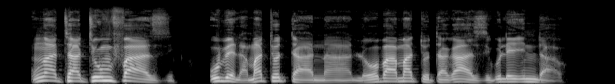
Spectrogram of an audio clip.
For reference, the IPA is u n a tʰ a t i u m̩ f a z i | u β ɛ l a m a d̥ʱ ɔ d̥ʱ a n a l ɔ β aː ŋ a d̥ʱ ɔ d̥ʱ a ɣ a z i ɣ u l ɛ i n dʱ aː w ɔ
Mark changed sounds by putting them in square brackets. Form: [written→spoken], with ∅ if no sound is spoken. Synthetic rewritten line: u [n→ŋ] a tʰ a t i u m̩ f a z i | u β ɛ l a m a d̥ʱ ɔ d̥ʱ a n a l ɔ β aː [ŋ→m] a d̥ʱ ɔ d̥ʱ a ɣ a z i ɣ u l ɛ i n dʱ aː w ɔ

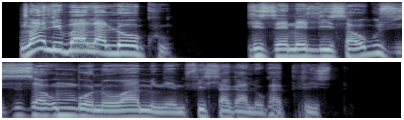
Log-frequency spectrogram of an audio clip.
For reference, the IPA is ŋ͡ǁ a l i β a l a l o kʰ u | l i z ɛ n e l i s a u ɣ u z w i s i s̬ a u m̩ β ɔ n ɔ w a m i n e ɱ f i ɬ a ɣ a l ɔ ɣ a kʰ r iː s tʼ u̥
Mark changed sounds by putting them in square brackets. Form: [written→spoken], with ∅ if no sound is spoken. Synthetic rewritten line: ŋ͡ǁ a l i β a l a l o kʰ u | l i z ɛ n e l i s a u ɣ u z w i s i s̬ a u m̩ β ɔ n ɔ w a m i [n→ŋ] e ɱ f i ɬ a ɣ a l ɔ ɣ a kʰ r iː s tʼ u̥

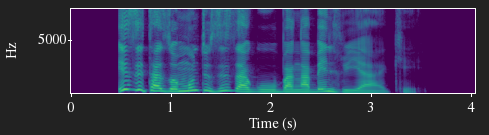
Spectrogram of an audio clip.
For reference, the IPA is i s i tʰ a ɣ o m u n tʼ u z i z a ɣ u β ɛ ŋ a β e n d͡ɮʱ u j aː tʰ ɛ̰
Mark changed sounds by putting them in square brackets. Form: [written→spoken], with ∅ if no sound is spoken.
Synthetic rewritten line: i [s→z] i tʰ a [ɣ→z] o m u n tʼ u z i z a ɣ u β [ɛ→a] ŋ a β e n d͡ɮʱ u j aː [tʰ→kʰ] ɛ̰

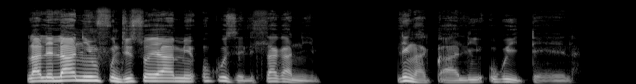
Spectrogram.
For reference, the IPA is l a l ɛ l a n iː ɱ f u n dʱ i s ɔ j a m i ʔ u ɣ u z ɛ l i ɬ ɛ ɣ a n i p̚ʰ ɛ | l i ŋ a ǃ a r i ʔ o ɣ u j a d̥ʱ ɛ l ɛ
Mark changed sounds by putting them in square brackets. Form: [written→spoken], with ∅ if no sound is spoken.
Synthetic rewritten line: l a l ɛ l a n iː ɱ f u n dʱ i s ɔ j a m i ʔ u ɣ u z ɛ l i ɬ [ɛ→a] ɣ a n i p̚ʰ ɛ | l i ŋ a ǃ a [r→l] i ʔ [o→u] ɣ u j [a→i] d̥ʱ [ɛ→ɛː] l [ɛ→a]

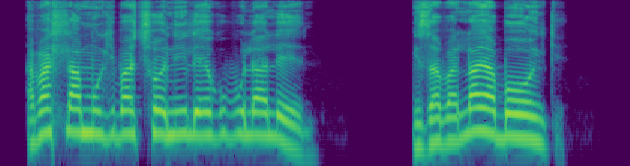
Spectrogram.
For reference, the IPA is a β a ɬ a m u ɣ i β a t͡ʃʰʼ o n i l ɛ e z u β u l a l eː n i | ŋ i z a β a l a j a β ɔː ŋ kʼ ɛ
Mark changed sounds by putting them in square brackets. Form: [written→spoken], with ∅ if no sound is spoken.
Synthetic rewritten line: a β a ɬ a m u ɣ i β a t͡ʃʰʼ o n i l ɛ e [z→ɣ] u β u l a l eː n i | ŋ i z a β a l a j a β ɔː ŋ kʼ ɛ

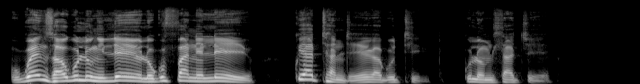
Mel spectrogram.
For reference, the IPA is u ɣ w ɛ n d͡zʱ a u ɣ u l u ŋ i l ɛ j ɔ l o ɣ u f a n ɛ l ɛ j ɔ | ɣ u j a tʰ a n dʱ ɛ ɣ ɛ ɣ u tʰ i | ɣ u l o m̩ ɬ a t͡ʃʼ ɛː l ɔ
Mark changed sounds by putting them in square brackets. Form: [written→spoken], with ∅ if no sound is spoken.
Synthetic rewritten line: u ɣ w ɛ n d͡zʱ a u ɣ u l u ŋ i l ɛ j ɔ l o ɣ u f a n ɛ l ɛ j ɔ | ɣ u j a tʰ a n dʱ ɛ ɣ [ɛ→a] ɣ u tʰ i | ɣ u l o m̩ ɬ a t͡ʃʼ ɛː l ɔ

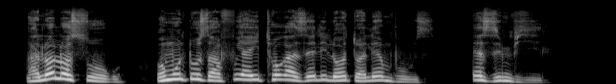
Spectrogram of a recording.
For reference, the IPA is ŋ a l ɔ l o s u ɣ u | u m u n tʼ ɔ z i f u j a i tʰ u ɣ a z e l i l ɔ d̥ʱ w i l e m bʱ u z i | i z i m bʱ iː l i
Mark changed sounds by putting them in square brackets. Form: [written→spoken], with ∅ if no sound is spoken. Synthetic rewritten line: ŋ a l ɔ l o s u ɣ u | u m u n tʼ [ɔ→u] z [i→a] f u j a i tʰ [u→ɔ] ɣ a z e l i l ɔ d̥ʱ w [i→a] l e m bʱ u z i | [i→e] z i m bʱ iː l i

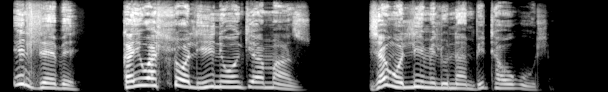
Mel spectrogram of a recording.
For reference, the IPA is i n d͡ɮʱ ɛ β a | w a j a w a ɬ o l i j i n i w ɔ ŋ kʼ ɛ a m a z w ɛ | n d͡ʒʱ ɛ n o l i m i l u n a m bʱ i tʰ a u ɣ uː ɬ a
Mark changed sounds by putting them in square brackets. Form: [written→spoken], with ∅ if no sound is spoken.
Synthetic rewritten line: i n d͡ɮʱ ɛ β [a→ɛ] | [w→ɣ] a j [a→i] w a ɬ o l i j i n i w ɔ ŋ kʼ ɛ a m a z w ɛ | n d͡ʒʱ ɛ [n→ŋ] o l i m i l u n a m bʱ i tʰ a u ɣ uː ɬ a

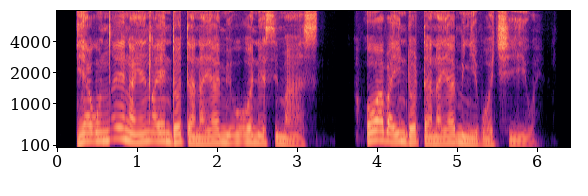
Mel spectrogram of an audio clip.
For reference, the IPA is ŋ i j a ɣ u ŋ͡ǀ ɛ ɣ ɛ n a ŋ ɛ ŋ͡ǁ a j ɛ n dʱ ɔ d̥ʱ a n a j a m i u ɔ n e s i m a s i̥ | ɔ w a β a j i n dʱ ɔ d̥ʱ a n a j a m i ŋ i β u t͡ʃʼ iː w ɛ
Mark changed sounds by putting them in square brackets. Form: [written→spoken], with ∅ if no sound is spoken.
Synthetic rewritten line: ŋ i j a ɣ u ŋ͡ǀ ɛ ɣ ɛ [n→ŋ] a ŋ ɛ ŋ͡ǁ a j ɛ n dʱ ɔ d̥ʱ a n a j a m i u ɔ n e s i m a s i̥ | ɔ w a β a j i n dʱ ɔ d̥ʱ a n a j a m i ŋ i β [u→o] t͡ʃʼ iː w ɛ

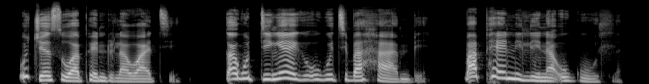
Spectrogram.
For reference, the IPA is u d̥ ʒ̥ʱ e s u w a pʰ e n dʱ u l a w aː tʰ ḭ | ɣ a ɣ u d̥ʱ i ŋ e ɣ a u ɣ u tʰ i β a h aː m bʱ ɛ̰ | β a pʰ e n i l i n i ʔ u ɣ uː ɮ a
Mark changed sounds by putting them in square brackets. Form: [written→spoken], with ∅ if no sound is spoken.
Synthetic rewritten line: u d̥ ʒ̥ʱ e s u w a pʰ e n dʱ u l a w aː tʰ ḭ | ɣ a ɣ u d̥ʱ i ŋ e ɣ [a→i] u ɣ u tʰ i β a h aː m bʱ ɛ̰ | β a pʰ e n i l i n [i→a] ʔ u ɣ uː ɮ a

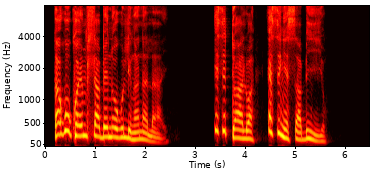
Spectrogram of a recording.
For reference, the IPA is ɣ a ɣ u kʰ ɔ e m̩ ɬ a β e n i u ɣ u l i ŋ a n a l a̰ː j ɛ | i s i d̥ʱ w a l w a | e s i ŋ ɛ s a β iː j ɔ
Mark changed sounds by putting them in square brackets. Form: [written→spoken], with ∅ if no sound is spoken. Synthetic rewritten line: ɣ a ɣ u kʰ ɔ e m̩ ɬ a β e n i [u→o] ɣ u l i ŋ a n a l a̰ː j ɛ | i s i d̥ʱ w a l w a | e s i ŋ ɛ s a β iː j ɔ

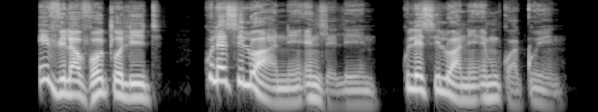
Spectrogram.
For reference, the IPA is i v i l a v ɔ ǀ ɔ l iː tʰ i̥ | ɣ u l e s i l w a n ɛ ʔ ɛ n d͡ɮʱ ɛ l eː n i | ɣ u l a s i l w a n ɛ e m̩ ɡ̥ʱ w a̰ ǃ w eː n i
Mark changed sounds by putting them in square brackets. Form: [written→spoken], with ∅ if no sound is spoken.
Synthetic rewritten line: i v i l a v ɔ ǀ ɔ l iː tʰ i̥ | ɣ u l e s i l w a n ɛ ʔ ɛ n d͡ɮʱ ɛ l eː n i | ɣ u l [a→e] s i l w a n ɛ e m̩ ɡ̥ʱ w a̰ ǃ w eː n i

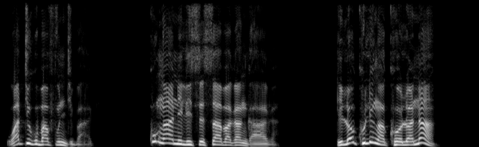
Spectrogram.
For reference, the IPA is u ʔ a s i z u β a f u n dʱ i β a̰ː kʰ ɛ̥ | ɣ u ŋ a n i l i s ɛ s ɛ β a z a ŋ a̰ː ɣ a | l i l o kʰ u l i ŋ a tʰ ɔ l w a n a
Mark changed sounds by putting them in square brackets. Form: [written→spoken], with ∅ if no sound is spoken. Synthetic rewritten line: [u→w] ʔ a [s→t] i [z→ɣ] u β a f u n dʱ i β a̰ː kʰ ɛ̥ | ɣ u ŋ a n i l i s ɛ s [ɛ→a] β a [z→ɣ] a ŋ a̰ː ɣ a | l i l o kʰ u l i ŋ a [tʰ→kʰ] ɔ l w a n a

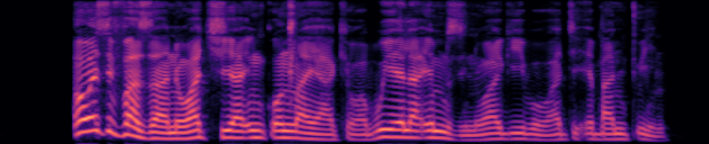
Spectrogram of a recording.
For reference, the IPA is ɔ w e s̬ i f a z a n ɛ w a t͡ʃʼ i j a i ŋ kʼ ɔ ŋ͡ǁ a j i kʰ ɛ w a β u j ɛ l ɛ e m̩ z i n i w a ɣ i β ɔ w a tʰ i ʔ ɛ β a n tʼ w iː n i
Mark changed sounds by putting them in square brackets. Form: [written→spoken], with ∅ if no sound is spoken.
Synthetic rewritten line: ɔ w e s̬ i f a z a n ɛ w a t͡ʃʼ i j a i ŋ kʼ ɔ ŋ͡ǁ a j [i→a] kʰ ɛ w a β u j ɛ l [ɛ→a] e m̩ z i n i w a ɣ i β ɔ w a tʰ i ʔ ɛ β a n tʼ w iː n i

